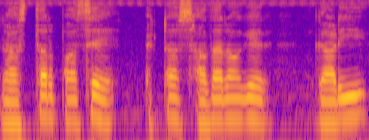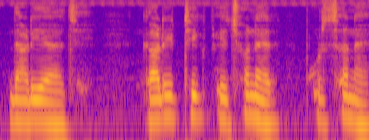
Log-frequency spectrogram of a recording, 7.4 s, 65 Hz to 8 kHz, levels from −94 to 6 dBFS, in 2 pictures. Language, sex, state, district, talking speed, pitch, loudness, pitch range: Bengali, male, West Bengal, Paschim Medinipur, 105 wpm, 135 Hz, -17 LUFS, 125-145 Hz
